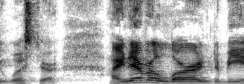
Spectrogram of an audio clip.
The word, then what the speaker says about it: Worcester: Worcester, pronounced just like that, too. Worcester. Okay, it's not like Wooster, like like Wooster sauce.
